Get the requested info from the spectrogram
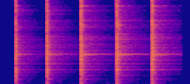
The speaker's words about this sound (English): Winnie Benn is at the front gate of the farm, nails puckered into the corner of his mouth, furiously hammering with his hoof at what appears to be an old sign on a fence post next to the entrance.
